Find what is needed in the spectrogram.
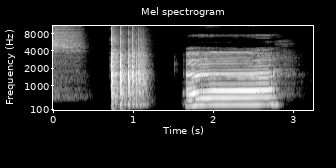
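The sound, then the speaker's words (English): A quick clatter of dice tumbling across a hard table, a half-second burst of rattling clicks, followed by a steady sustained electronic tone. No one speaks. “Oh, don't mind me, I'm just rolling some dice.”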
